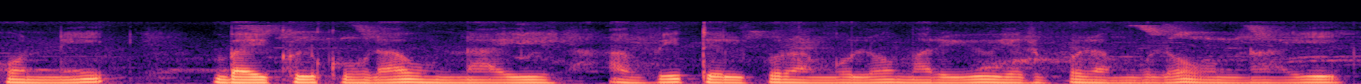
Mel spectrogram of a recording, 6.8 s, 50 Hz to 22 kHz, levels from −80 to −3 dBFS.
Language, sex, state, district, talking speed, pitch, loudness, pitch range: Telugu, female, Telangana, Mahabubabad, 105 wpm, 130 Hz, -18 LUFS, 125-140 Hz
